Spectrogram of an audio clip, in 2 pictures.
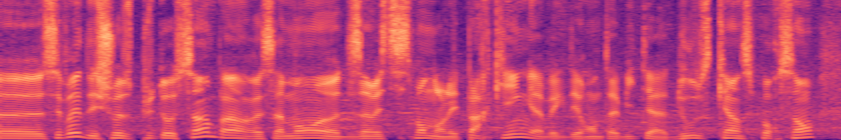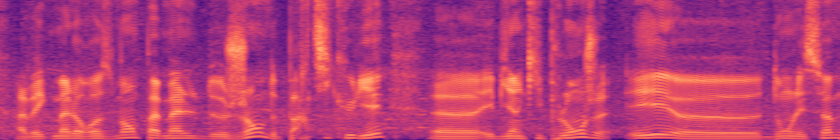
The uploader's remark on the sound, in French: En direct de la convention Patrimonia en Lyon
